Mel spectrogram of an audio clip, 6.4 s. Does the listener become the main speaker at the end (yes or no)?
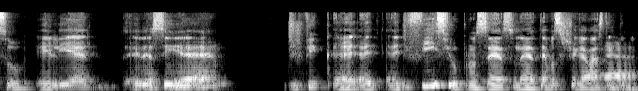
no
